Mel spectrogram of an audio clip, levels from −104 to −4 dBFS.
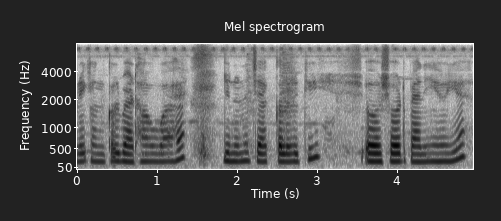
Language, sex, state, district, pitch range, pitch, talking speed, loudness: Hindi, female, Assam, Sonitpur, 190-200 Hz, 190 Hz, 155 wpm, -18 LUFS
